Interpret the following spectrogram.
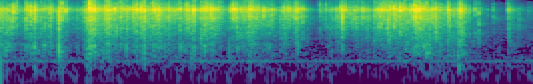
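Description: A lipstick's clear plastic wrapper crinkling in the hands as it is unwrapped, in quick irregular clusters of crackles that thin out and die away near the end.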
